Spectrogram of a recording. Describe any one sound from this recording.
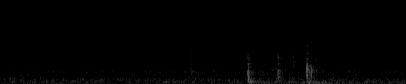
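Hands handle a cardboard box, tapping and knocking it.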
